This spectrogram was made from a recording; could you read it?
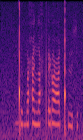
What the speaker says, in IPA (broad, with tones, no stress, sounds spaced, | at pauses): ɡ͡ǃ e˦˨ b ʌ˦ ħ ɛ˦˨ n a˦ ħ pʼ ɛ˦ ɽ ɔ˦˨ ʕ ɛ˦ ǃʰ ʉ˨ s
